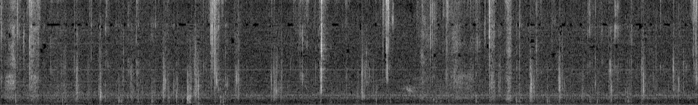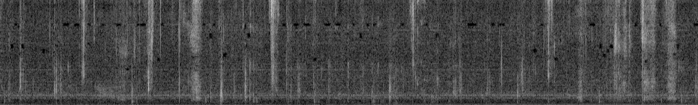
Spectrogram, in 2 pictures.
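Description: Close-miked eating sounds: bites into a soft purple pastry filled with cream, and wet chewing with many small sharp mouth clicks throughout.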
